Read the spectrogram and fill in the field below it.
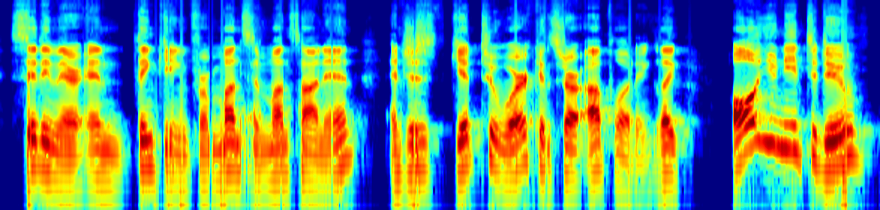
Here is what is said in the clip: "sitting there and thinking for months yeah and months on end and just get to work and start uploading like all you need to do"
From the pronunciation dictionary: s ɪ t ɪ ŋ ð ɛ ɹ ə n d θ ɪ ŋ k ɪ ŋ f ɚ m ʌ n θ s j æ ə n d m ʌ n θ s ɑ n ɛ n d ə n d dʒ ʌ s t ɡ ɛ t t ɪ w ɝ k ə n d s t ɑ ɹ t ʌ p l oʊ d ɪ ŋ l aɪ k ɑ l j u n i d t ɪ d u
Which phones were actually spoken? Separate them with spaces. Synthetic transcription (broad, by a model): s ɪ t ɪ ŋ ð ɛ ɹ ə n θ ɪ ŋ k ɪ ŋ f ɚ m ʌ n θ s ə n m ʌ n θ s ɑ n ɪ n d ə n dʒ ʌ s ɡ ɛ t t ɪ w ɝ k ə n s t ɑ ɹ t ʌ p l oʊ d ɪ ŋ l aɪ k ɑ l j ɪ n i d t ɪ d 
